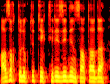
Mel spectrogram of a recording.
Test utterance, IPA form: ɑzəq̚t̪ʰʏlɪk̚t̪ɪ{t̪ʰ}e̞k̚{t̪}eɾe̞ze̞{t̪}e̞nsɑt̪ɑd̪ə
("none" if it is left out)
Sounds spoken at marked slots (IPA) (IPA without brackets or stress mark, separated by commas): t̪ʰ, t̪ʰ, d̪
